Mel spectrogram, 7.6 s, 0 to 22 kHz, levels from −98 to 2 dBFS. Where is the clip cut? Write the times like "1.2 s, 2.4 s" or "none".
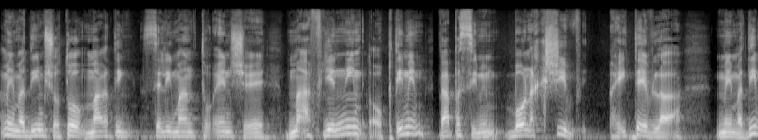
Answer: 3.7 s, 4.3 s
